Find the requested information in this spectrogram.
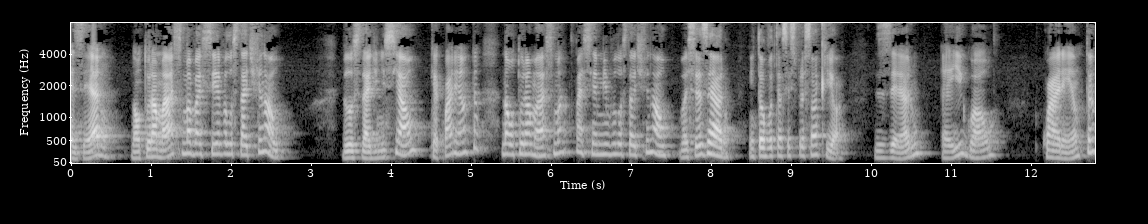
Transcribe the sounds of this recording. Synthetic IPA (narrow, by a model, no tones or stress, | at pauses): ɐzzɛɾʊnɐawt̪uɾɐmasimɐvajseɾɐvelosid̪ad͡ʒɪfinaw | velosid̪ad͡ʒɪinisiawkɪɛkwaɾẽnt̪ɐ | nɐawt̪uɾɐmasimɐvajseɾɐmĩɲɐvelosid̪ad͡ʒɪfinawvajsezɛɾʊẽnt̪w̃vot̪eɾɛsɐespɾesɐ̃w̃akiɔ̰ | zɛɾʊɛiɡwaw | kwaɾẽnt̪ɐ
